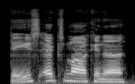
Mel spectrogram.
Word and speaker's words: Deus ex machina: Because, let me tell you, you're saying it wrong, first of all. You mean to say Deus Ex Benjen, Deus Ex Dragon. Because Deus Ex Machina is a term for,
